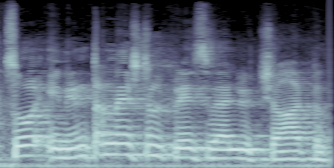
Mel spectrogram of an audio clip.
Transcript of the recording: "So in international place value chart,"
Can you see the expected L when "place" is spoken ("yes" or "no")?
yes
